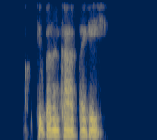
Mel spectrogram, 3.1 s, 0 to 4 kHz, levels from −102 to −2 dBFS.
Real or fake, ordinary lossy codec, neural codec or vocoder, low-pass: fake; none; codec, 16 kHz, 4.8 kbps, FACodec; 3.6 kHz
